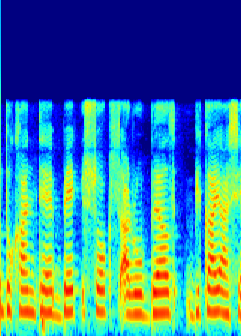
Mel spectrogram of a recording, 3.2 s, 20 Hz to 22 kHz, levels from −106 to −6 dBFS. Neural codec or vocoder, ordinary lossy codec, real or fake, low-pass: none; none; real; 7.2 kHz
